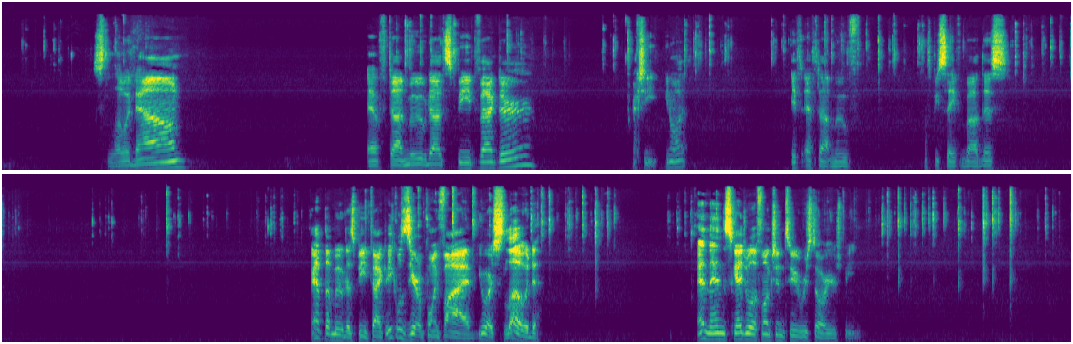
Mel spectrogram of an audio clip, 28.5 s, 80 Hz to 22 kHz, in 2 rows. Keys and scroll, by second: 0.1-1.6 typing, 4.7-7.1 typing, 8.1-13.7 typing, 15.2-21.8 typing, 22.9-28.5 typing.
